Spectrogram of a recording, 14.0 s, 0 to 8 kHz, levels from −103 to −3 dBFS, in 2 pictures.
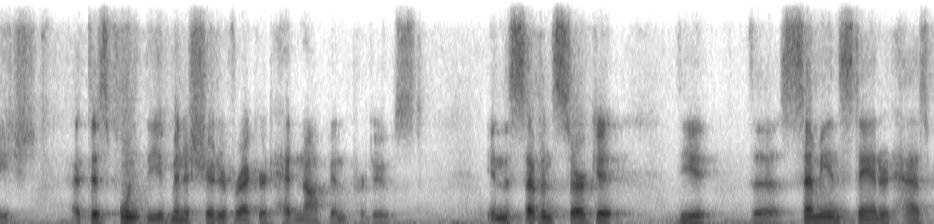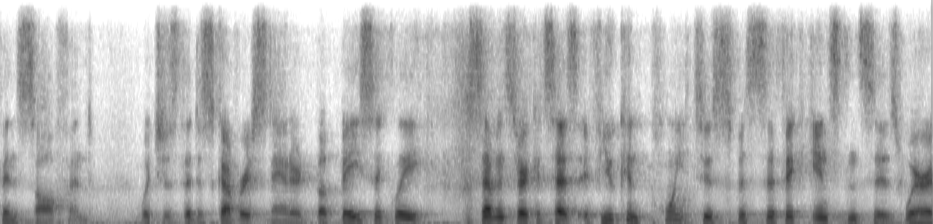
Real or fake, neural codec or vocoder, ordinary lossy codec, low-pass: fake; codec, 24 kHz, 0.9 kbps, DualCodec; Opus, 24 kbps; 7.2 kHz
